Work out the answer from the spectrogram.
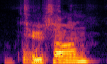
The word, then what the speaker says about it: Tucson: technically they can still leave and have the two skin road runners and as a hockey team did you say two skin yeah because I don't give a how to pronounce that Tucson yeah I know it's not even it's not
